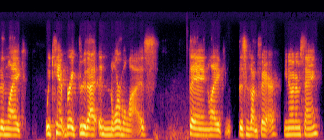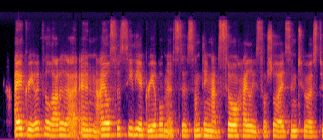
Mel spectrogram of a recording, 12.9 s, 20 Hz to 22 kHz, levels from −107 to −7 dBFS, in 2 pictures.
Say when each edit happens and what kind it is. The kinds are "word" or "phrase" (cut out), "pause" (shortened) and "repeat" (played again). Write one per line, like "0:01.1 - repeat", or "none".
0:04.7 - pause
0:05.6 - pause
0:06.5 - pause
